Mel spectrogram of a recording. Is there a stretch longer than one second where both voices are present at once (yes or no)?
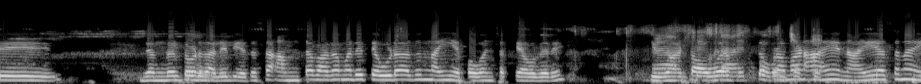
yes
